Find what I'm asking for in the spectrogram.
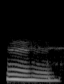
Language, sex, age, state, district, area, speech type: Hindi, female, 45-60, Uttar Pradesh, Bhadohi, urban, conversation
